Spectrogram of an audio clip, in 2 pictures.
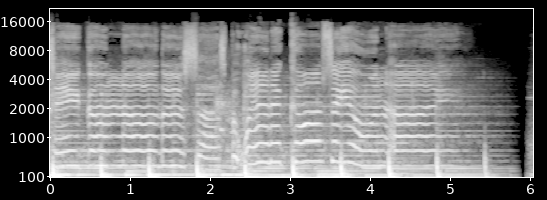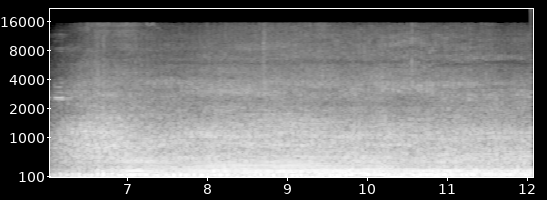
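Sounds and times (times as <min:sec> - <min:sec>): motorbike engine running: 0:06.2 - 0:12.0.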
